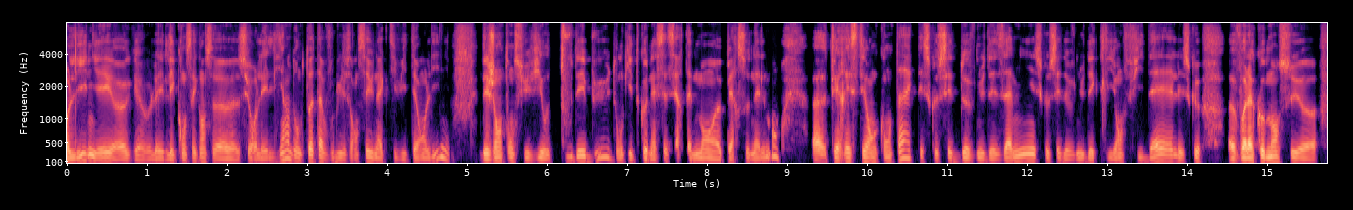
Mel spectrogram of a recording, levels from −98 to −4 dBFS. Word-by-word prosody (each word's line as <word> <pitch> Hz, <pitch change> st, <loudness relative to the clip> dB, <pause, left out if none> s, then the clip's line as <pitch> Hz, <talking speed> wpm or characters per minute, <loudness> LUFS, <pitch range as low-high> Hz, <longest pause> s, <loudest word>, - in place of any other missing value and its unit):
ligne 95 Hz, +10 st, +2 dB
et 95 Hz, +1 st, +3 dB
heu, 85 Hz, -1 st, +1 dB
que 75 Hz, -1 st, -5 dB
les 80 Hz, -1 st, -2 dB
les -, -, 0 dB
conséquences, 95 Hz, -1 st, -1 dB
heu, 80 Hz, -4 st, 0 dB
sur 75 Hz, -, +1 dB
les 80 Hz, -1 st, -3 dB
liens. 90 Hz, +1 st, -2 dB
Donc -, -, -3 dB
toi, -, -, +3 dB
tu -, -, +1 dB
as -, -, +3 dB
voulu 95 Hz, +2 st, -6 dB
lancer 95 Hz, +3 st, -2 dB
une 95 Hz, -, -2 dB
activité 85 Hz, 0 st, -6 dB
en 90 Hz, 0 st, -4 dB
ligne. 170 Hz, -, -4 dB, 0.4 s
Des 90 Hz, -, +5 dB
gens 100 Hz, +4 st, +7 dB
t'ont 100 Hz, +1 st, -3 dB
suivi 95 Hz, 0 st, 0 dB
au 85 Hz, -, -2 dB
tout 105 Hz, -, 0 dB
début, 110 Hz, -, -1 dB
donc 80 Hz, -, -7 dB
ils -, -, -1 dB
te -, -, -10 dB
connaissaient -, -, +1 dB
certainement, 90 Hz, -1 st, -1 dB
heu, -, -, -1 dB
personnellement. 90 Hz, +3 st, -1 dB, 0.4 s
Heu, 85 Hz, -1 st, +3 dB
tu 100 Hz, -, +3 dB
es -, -, +2 dB
resté 95 Hz, +4 st, +3 dB
en 100 Hz, -1 st, +2 dB
contact? 155 Hz, -, -2 dB
Est-ce -, -, +2 dB
que -, -, -5 dB
c'est 95 Hz, -2 st, +3 dB
devenu 90 Hz, 0 st, -2 dB
des 90 Hz, +1 st, -3 dB
amis? 115 Hz, +7 st, +2 dB
Est-ce 125 Hz, -, 0 dB
que -, -, -5 dB
c'est 95 Hz, -, +1 dB
devenu 85 Hz, +1 st, -5 dB
des 85 Hz, -1 st, -2 dB
clients 90 Hz, +1 st, -4 dB
fidèles? 120 Hz, +8 st, -1 dB
Est-ce 95 Hz, -, 0 dB
que, -, -, -2 dB
heu, -, -, -4 dB, 0.3 s
voilà 95 Hz, -1 st, +7 dB
comment 105 Hz, +1 st, +3 dB
s'est, 100 Hz, -, +2 dB
heu 90 Hz, -3 st, +1 dB
90 Hz, 230 wpm, -25 LUFS, 85-100 Hz, 0.4 s, gens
